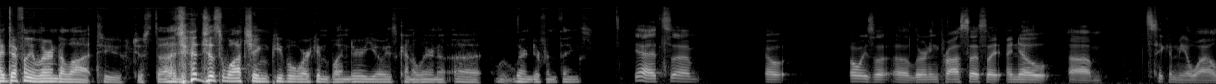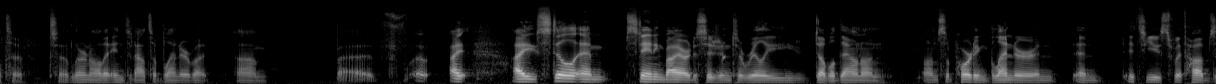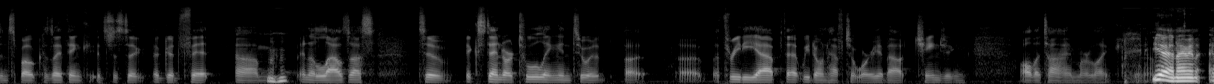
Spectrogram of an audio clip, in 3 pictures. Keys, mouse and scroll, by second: 0.3 scroll up 1, 4.8 click, 8.9 click.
